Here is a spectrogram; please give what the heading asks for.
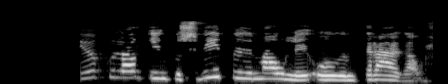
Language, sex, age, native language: Icelandic, female, 15, Icelandic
